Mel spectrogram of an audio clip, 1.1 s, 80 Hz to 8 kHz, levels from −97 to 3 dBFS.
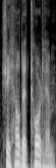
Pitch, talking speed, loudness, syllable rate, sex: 100 Hz, 270 wpm, -17 LUFS, 5.9 syllables/s, male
